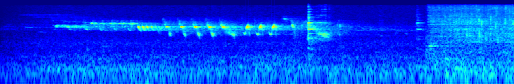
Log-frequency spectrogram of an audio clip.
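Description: A bird singing a quick run of high chirps over a held high note for about two and a half seconds. A sharp click follows, and about four seconds in a steady hiss of food frying in oil begins.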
